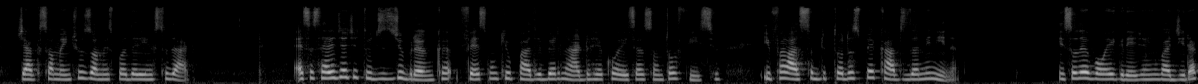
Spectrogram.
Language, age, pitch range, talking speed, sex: Portuguese, 10-29, 230-270 Hz, 190 wpm, female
